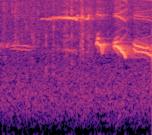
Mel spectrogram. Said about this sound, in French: Tant les oiseaux ce jour-là se mirent à chanter.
